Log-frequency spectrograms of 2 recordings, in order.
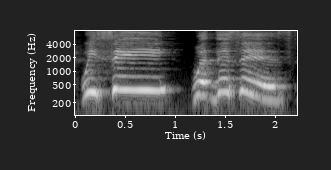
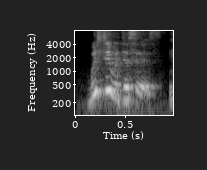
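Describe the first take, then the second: First: We stressed, slow and louder; slow pointed emphasis on We; drawn-out accusing We. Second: Said in the usual way. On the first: Shown as a demonstration.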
